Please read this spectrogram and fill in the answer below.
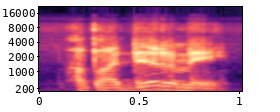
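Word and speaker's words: apodidomy (ἀποδίδωμι): Apao de domi. Let's see how close I got. – Strong's G 591 apodidomy.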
